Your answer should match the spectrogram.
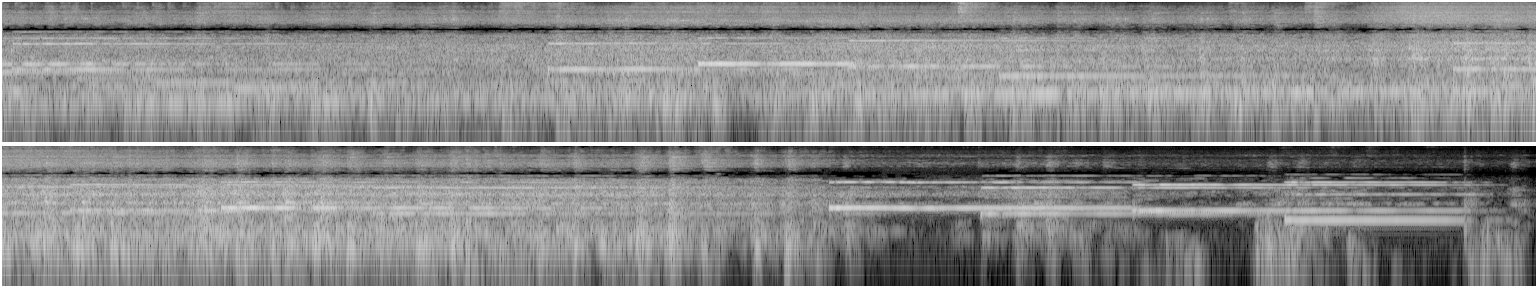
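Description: KRL commuter electric train running past the platform and away, with a steady rumble of wheels and carriages on the rails. The noise fades about twelve seconds in as the last car clears.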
